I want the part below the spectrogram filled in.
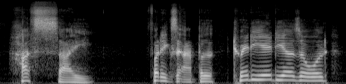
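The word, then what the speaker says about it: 八歳: Similarly, for 8 years old and whenever the age is ending with 8, the part corresponding to 8 has to be pronounced as hassai.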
